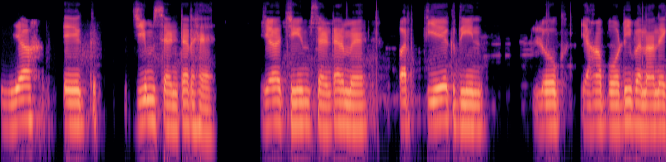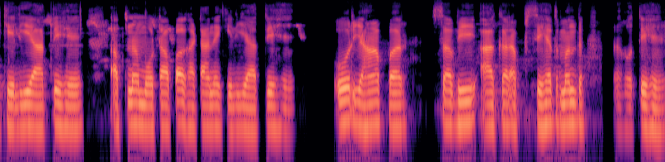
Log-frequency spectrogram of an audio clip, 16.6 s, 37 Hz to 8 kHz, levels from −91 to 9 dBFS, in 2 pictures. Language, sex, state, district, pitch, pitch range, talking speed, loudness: Hindi, male, Bihar, Jamui, 130 Hz, 125-135 Hz, 125 wpm, -16 LUFS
